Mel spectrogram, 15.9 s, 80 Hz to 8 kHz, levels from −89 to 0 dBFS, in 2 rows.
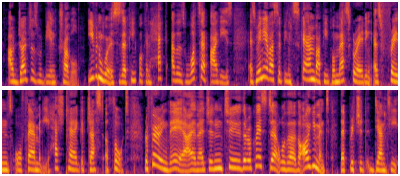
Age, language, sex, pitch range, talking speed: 30-49, English, female, 185-245 Hz, 180 wpm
